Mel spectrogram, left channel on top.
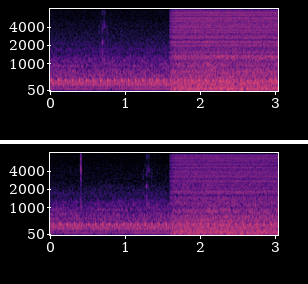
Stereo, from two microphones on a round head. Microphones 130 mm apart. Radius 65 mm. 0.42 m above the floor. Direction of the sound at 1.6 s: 5° left (ahead or behind).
